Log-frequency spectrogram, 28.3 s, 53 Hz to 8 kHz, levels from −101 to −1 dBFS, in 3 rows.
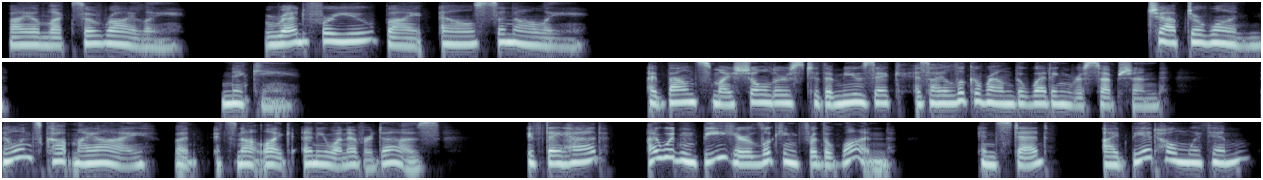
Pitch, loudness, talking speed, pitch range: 200 Hz, -23 LUFS, 120 wpm, 185-220 Hz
